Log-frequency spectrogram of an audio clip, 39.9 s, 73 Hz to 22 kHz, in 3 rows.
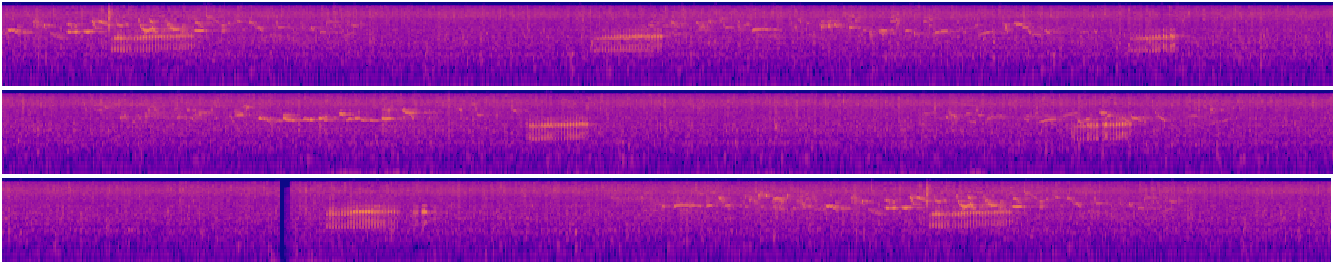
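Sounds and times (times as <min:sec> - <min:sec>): falling water rushing: 0:00.0 - 0:39.9
frogs croaking: 0:01.0 - 0:02.2, 0:05.8 - 0:06.9, 0:11.2 - 0:11.9, 0:18.5 - 0:19.3, 0:24.0 - 0:24.8, 0:29.8 - 0:31.0, 0:35.5 - 0:37.1.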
